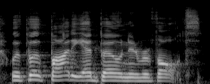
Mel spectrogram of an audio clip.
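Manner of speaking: plain reading voice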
